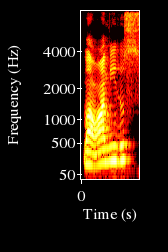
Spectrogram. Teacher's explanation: यहाँ पे जो ये अलिफ और ये लाम ये बिल्कुल साइलेंट होंगे और लाम तारीफ़ के बाद स्वाद हरूफ शमसिया में से है तो लाम को स्वाद में डायरेक्ट मिला देंगे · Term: इदगाम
